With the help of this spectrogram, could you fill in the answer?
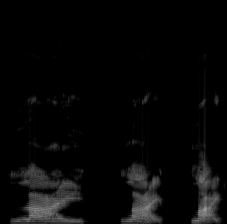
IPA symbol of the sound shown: laɪ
